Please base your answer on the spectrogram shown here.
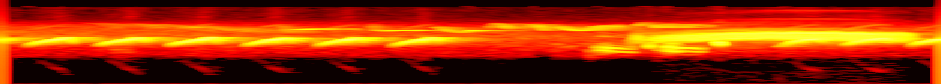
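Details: Great grey shrike in the Loonsche Land near the Efteling, Netherlands, giving a quick series of about seven short, rising whistled notes, then a harsh buzzy burst and a drawn-out high note.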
